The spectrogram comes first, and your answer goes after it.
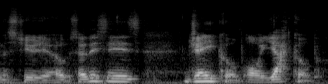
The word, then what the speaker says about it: Jakub: to more common you when you introduced yourself to me you said Jacob so called you Jacob ever since but then I on your Instagram it is ycob like I would pronounce it ycob seeing your name yeah but because you introduce yourself as Jacob it's like oh it's Jacob yeah yeah exactly so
